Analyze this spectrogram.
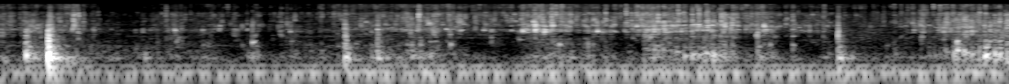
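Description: Muddy water sloshing and dripping in a plastic tub as a plastic toy vehicle is dunked and rubbed clean, with small clicks of plastic and a sharp knock about a quarter second in.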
